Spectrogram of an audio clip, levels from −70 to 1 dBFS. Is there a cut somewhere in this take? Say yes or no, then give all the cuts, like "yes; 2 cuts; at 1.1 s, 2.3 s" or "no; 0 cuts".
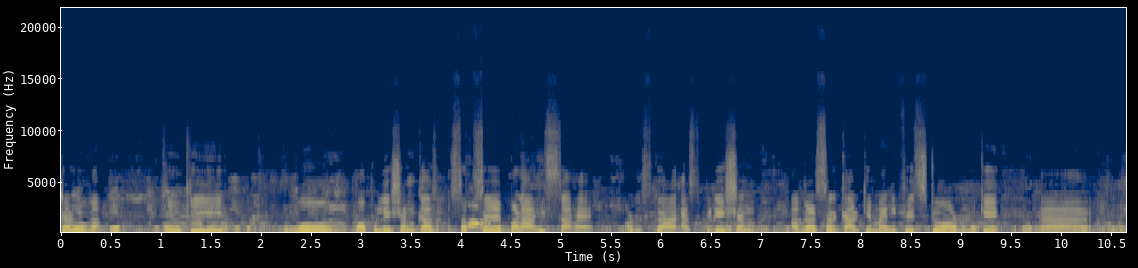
no; 0 cuts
